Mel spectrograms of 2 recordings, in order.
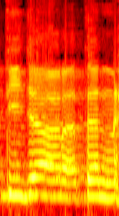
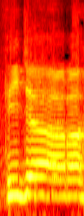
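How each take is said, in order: First: The word ends with a pronounced '-tan' ending. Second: The word ends without the '-tan' ending. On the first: The reciter continues to the next word. "നിർത്തുന്നില്ല എങ്കിൽ" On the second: The reciter stops at this word. "താ അവിടെ നിർത്തുകയാണെങ്കിൽ"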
